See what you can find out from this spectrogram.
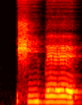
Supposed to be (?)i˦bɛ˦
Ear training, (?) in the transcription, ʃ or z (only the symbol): ʃ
